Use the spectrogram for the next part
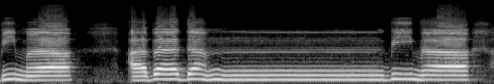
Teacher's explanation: بے نہیں پڑھیں گے، مجہول نہیں پڑھیں گے. ما ایک الف کے برابر لمبا، آواز کو ناک میں نہیں لے جائیں گے، ماں نہیں کریں گے، اور ٹیڑھا نہیں پڑھیں گے، میں نہیں کریں گے. · متحرک ہے، لمبا نہیں ہوگا. با کا مخرج ٹھیک سے ادا کر کے دونوں ہونٹوں کے تر حصے کو ملاتے ہوئے، لمبا نہ کرتے ہوئے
